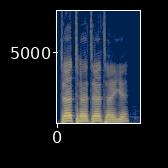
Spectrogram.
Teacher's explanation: च वर्ग च छ ज झ य इन सभी का उच्चारण तालू के द्वारा होता है आप बोल के देखोगे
